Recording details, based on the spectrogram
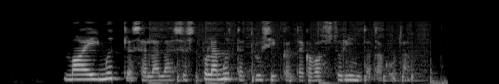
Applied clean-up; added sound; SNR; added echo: none; Drum kit; 12 dB; none.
